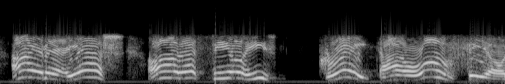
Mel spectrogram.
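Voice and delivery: very high, drawn-out, chatty schmoozing voice. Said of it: "that kind of Steve worked the plane".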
